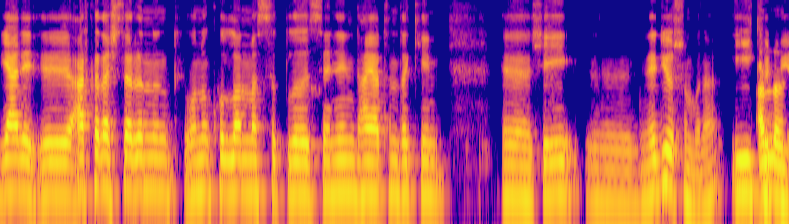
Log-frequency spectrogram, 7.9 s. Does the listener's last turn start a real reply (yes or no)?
yes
